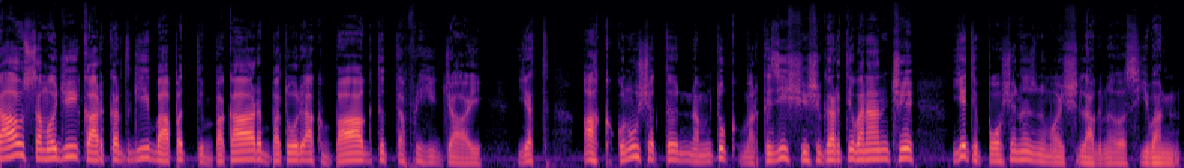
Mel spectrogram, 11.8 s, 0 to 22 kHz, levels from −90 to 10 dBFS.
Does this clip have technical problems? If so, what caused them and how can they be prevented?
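No, there are no technical problems in this speech recording. With nothing gone wrong, there is no cause to trace and nothing that needs preventing.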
